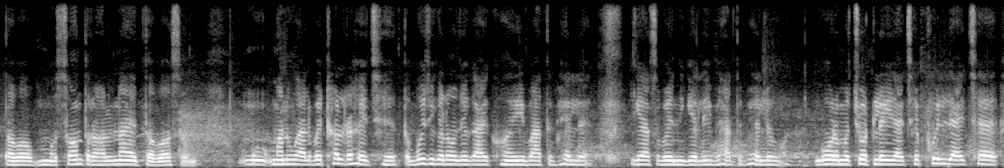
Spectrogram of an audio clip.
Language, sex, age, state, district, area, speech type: Maithili, female, 60+, Bihar, Begusarai, urban, spontaneous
